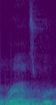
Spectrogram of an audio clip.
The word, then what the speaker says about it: Randsburg: Yeah, Randsburg, I said it wrong before.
